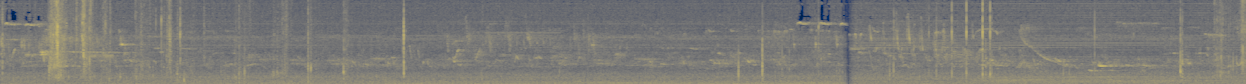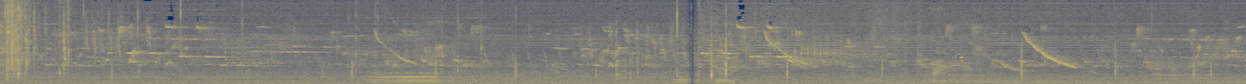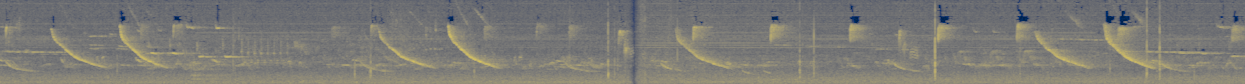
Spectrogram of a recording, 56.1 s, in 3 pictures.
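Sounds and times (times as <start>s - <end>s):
outdoor background rumble: 0.0s - 56.0s
birds whistling: 6.9s - 26.0s.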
